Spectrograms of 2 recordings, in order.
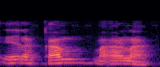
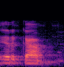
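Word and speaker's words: اركب معنا: Kemudian untuk yang atas irkam ma'ana atau irkab, kalau dalam tulisan itu irkab ma'ana, maka cara membacanya bukan irkab tetapi irkam ma'ana.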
